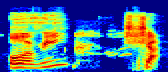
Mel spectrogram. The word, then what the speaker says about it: Orisha: It's Orisha. Orisha. no, it's not shy. There's no shy.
